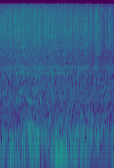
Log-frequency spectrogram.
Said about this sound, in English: After pulling out a red button-down shirt, light khaki pants, and dress socks from his wardrobe, Elliot then walked to his bathroom and turned on the shower.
